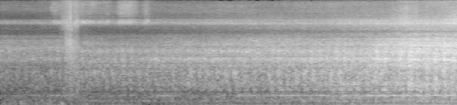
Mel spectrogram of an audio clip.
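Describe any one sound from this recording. Wheels rumble and squeal on the rails as a freight train draws near.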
